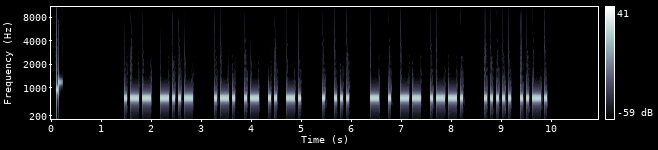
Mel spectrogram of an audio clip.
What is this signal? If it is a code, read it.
Morse code, heard as a keyed tone, about 21 wpm, 700 Hz. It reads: WX RAIN ES TEMP 5F
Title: K1USN SST QSO Practice 20wpm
